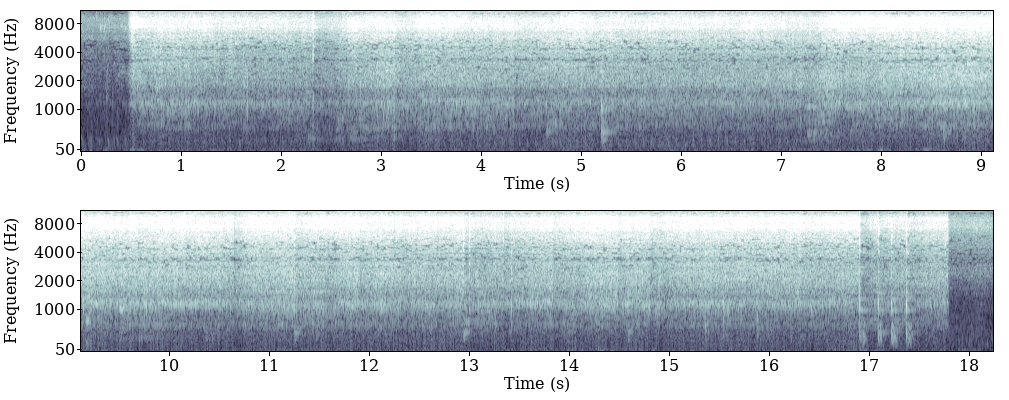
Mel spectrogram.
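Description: A vegetarian curry of taro and jute leaves with panch phoron and black gram dal cooks in a pan in a village kitchen, giving a steady, loud hiss and sizzle that holds throughout with occasional stirring clinks.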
